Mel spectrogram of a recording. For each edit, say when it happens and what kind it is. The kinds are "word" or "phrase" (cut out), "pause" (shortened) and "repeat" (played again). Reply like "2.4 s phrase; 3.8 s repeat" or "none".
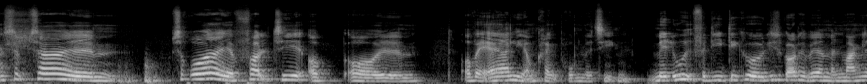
none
